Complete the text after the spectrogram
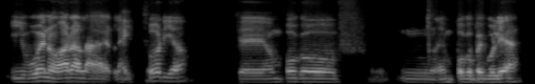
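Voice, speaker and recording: Loudness swings widely while the pace is fairly slow and the intonation stays monotone and flat. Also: man, medium pitch for a man. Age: 20s. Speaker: calisthenics athlete. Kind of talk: casual chat.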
